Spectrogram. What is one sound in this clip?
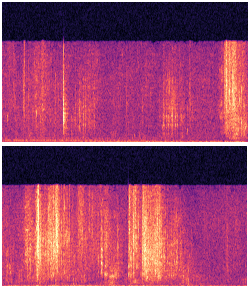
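A bowstring twangs as arrows fly.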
